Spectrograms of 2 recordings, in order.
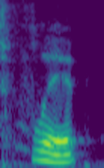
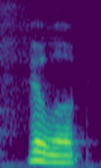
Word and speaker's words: Phlip: So yes, his name is Flip, and it's not Philip, and it's spelled PHLIP. Like Flip, the backflip, only with a PH instead of an F.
